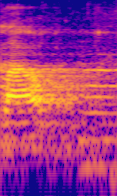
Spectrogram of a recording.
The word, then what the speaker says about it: Lao: idea never heard of the country of Lao before and that is how you pronounce it Lao and so we thought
